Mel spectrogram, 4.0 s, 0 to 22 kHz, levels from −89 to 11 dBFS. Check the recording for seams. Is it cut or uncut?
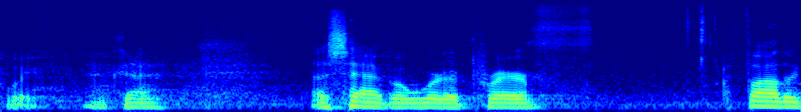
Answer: uncut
